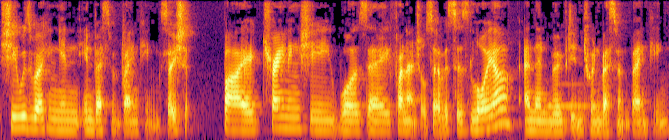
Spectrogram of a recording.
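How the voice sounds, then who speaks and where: This woman has an Australian accent. She talks at a fairly quick pace with ordinary pitch variation. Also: very clean recording, silent background. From Australia, Sydney. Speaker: company co-founder and director. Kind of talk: guest lecture. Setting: lecture room with audience. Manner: hesitant, many fillers.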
